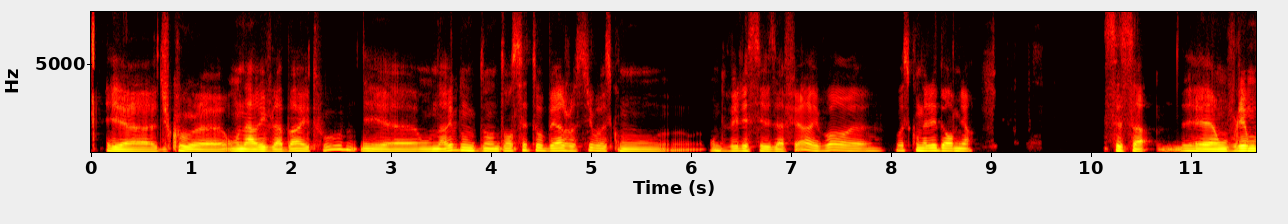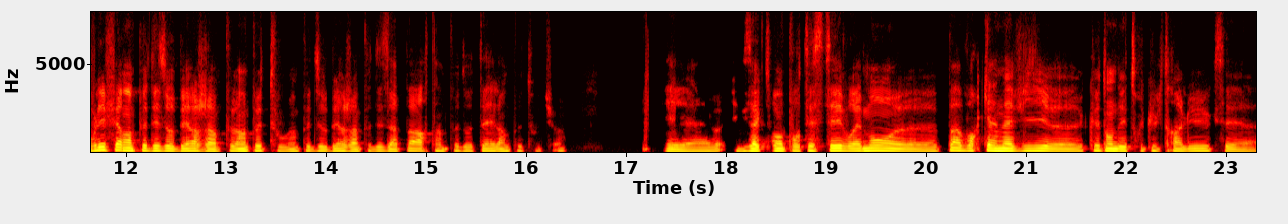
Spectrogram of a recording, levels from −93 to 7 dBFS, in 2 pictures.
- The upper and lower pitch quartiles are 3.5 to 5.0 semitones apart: No, average, 2.9 semitones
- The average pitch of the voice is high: No, low, 120 Hz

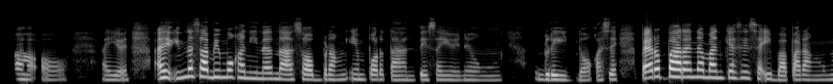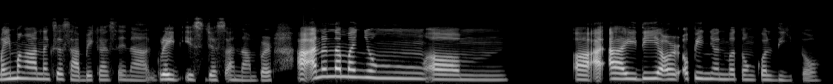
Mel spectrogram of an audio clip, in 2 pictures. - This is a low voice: No, high, 230 Hz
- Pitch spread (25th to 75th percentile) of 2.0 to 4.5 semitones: No, average, 5.0 semitones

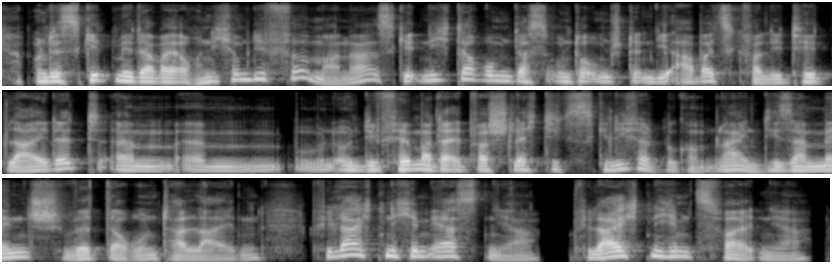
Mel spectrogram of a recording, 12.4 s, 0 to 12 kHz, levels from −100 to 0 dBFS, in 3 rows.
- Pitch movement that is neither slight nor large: No, wide, 6.4 semitones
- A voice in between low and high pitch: No, low, 120 Hz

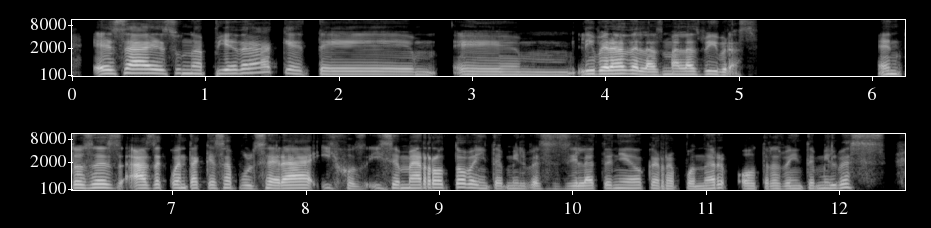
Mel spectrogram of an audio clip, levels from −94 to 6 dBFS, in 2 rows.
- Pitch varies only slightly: No, average, 3.5 semitones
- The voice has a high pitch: No, medium, 175 Hz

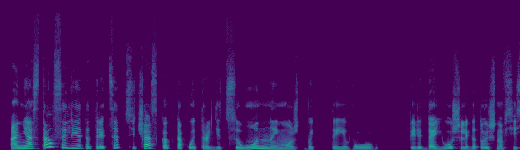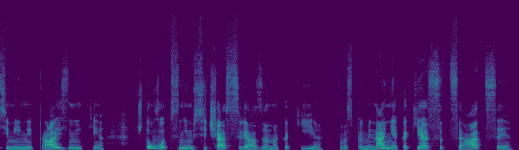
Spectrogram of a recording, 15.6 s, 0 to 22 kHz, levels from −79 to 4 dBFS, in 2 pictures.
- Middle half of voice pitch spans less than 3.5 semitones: No, average, 4.1 semitones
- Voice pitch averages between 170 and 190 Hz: Yes, medium, 185 Hz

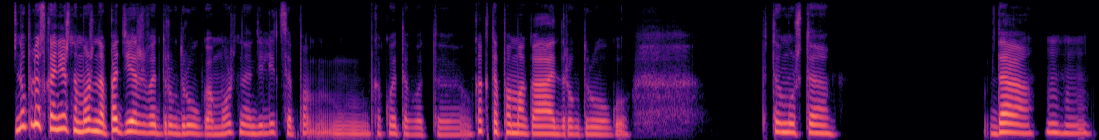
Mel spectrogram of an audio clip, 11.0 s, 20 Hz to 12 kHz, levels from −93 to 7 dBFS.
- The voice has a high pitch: Yes, high, 195 Hz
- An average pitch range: Yes, average, 3.7 semitones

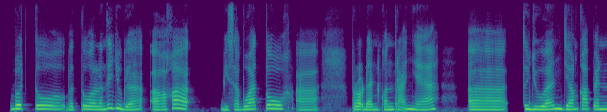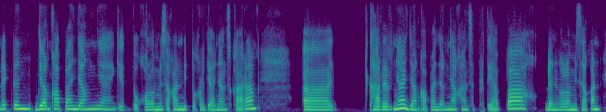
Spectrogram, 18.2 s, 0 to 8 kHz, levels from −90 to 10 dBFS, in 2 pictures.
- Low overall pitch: No, high, 215 Hz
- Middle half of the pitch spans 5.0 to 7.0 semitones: No, average, 3.0 semitones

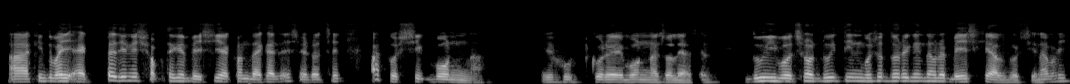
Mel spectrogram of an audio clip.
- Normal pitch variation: No, wide, 6.1 semitones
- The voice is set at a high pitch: No, low, 135 Hz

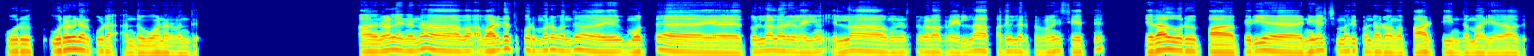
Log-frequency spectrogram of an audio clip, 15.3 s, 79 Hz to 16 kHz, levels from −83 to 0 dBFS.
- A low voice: Yes, low, 125 Hz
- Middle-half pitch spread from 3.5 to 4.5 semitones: No, average, 2.9 semitones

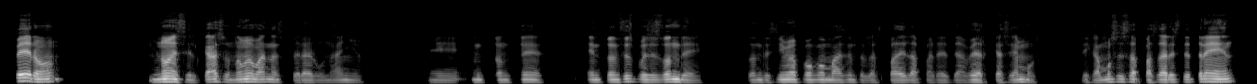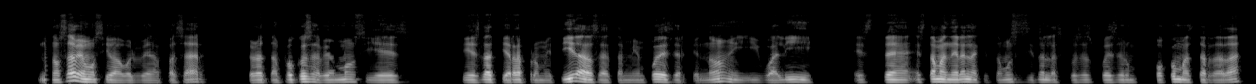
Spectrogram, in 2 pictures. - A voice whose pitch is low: Yes, low, 105 Hz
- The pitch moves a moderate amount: No, narrow, 2.0 semitones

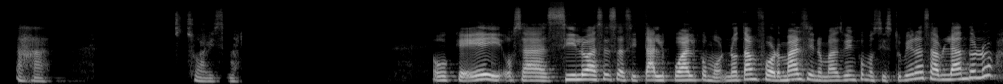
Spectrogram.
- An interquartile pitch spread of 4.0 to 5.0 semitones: No, average, 3.4 semitones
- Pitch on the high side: Yes, high, 195 Hz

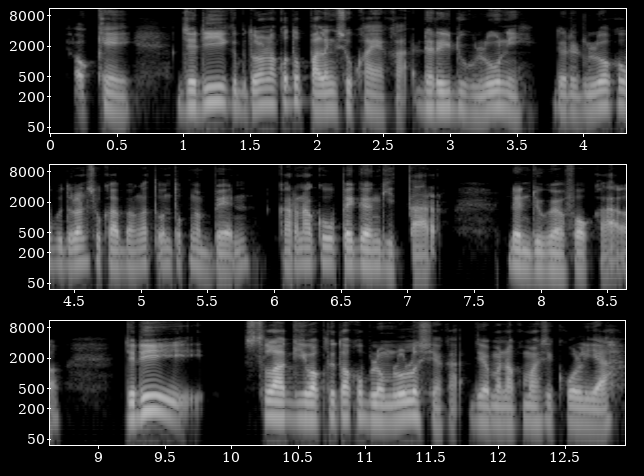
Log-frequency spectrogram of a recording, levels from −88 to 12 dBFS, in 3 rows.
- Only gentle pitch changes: No, average, 3.0 semitones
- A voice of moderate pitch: No, low, 120 Hz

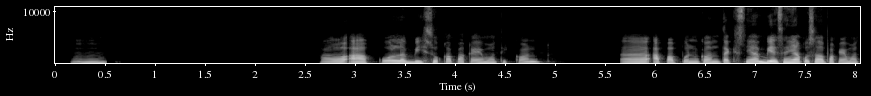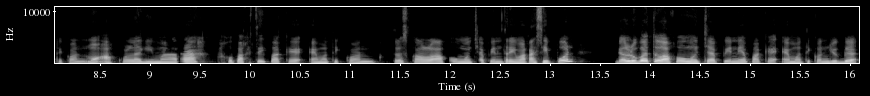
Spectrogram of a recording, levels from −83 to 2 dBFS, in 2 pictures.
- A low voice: No, high, 210 Hz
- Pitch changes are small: Yes, narrow, 2.3 semitones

